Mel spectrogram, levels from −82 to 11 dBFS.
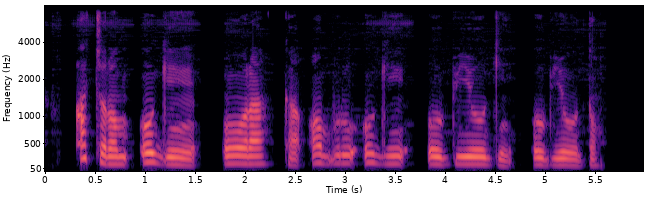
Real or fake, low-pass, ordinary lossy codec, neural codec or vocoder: real; 7.2 kHz; none; none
